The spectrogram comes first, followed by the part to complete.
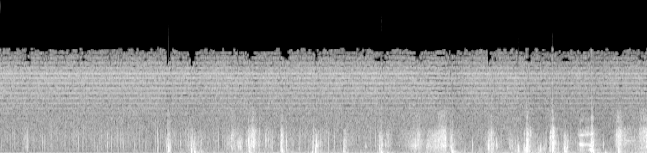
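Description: Film fight sound effects: a quick, irregular run of punches and short grunts starting about two seconds in, over a steady low hum on the old soundtrack.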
